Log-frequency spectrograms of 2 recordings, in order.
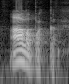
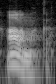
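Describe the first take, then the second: First: Alpakka said properly with a clear p and long kk; corrected word. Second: Almakka said with an m where the p belongs; slip of the tongue. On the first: Vlogger settling on the right word after a slip, corrected Alpakka. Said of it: "Eikö alpakka ole se almanakka?". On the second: Vlogger stumbling over the animal's name, mispronounced Almakka. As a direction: say Almakka as a mistaken, muddled version of the animal's name. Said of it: "Eikö alpakka?". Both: Real, not acted.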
